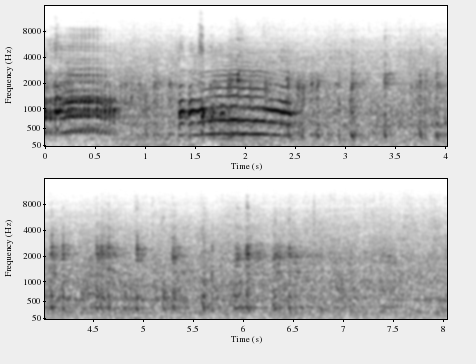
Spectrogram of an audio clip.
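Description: Ruddy shelducks calling with loud, nasal, goose-like honks: one call ends in the first second and a second, about a second long, comes about a second and a half in. After that only faint background sounds remain.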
